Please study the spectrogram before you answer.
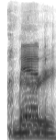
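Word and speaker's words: marry: that thanks yeah okay how do you pronounce the words okay m a r y Mary m e r r y Mary Mary M a r r y Mary wait what's that last word they sound are they're all all the same right yeah it's Mary Mary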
